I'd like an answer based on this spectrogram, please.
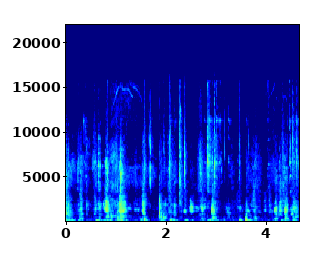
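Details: A German Shepherd puppy of almost a year and a half Golden Retriever mix, both female, wrestle in play: dense, rough growling, huffing and panting bursts follow one another with hardly a pause.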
